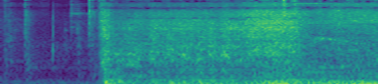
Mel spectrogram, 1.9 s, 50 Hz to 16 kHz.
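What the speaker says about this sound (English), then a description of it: "It fires right up and it runs beautiful." A car with a low-mileage 3.2 engine cranks and fires after a short quiet moment, then settles into a loud, steady idle close to the microphone.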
